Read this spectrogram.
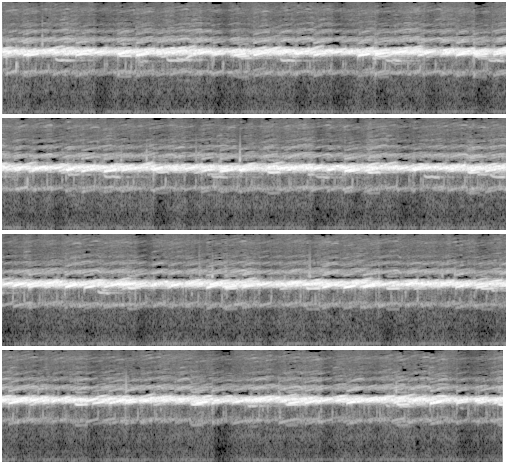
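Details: Dense chorus of spring peepers at a frog pond at night, early in the year: countless shrill, high peeps merge into a constant ringing drone, with no pauses throughout and only a faint low hum in the background.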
